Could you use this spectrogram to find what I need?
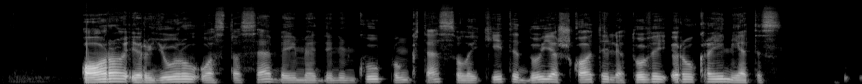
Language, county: Lithuanian, Vilnius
